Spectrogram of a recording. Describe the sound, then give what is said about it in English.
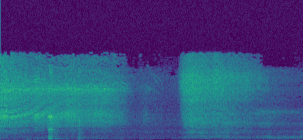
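A deep breath drawn during a guided breathing exercise: faint, airy hiss with a brief snort-like catch early on, then a longer, steady rush of breath. “Now, let's all take a breath. Let's take another one, because that felt good.”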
